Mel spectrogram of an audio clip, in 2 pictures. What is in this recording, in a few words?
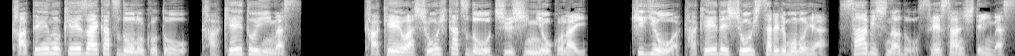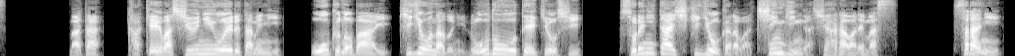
male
